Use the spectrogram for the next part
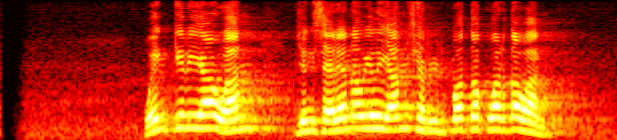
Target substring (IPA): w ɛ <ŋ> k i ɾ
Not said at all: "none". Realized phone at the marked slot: ŋ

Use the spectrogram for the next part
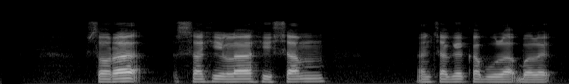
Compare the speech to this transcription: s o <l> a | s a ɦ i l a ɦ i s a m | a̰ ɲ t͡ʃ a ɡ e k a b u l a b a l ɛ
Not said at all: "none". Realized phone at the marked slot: ɾ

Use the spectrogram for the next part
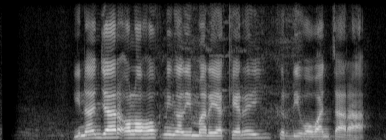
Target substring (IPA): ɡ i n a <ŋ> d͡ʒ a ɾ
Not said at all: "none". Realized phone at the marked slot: ɲ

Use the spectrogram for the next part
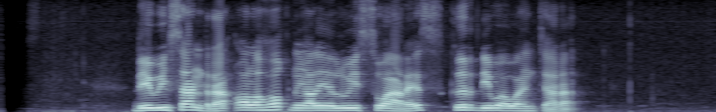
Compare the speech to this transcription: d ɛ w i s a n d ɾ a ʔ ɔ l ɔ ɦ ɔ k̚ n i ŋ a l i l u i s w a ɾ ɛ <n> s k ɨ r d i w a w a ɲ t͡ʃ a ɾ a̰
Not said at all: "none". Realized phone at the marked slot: none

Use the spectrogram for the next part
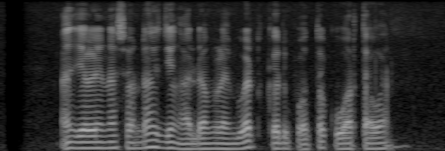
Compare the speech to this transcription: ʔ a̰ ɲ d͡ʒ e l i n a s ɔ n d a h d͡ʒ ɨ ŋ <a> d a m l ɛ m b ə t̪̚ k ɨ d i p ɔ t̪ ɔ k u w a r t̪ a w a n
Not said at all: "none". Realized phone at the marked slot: a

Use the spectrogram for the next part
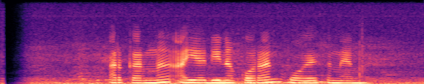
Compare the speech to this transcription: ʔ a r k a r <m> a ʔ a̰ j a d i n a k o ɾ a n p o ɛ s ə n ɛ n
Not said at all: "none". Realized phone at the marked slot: n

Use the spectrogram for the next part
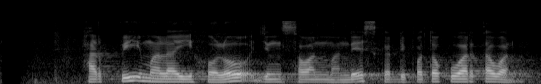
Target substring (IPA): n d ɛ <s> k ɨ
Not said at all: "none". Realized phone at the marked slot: s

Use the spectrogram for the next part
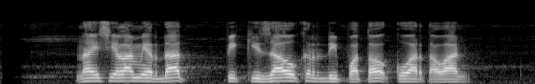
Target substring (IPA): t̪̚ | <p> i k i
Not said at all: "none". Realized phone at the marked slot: p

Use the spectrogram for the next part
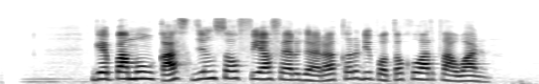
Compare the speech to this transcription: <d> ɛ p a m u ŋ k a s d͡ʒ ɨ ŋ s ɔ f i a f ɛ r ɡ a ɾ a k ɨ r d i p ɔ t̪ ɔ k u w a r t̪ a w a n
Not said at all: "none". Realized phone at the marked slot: ɡ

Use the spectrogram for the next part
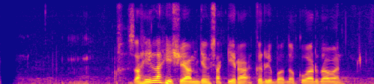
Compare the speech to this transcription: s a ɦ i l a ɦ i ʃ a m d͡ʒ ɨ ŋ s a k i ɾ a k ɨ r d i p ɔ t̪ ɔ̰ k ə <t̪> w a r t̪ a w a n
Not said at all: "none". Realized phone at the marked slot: none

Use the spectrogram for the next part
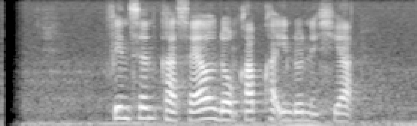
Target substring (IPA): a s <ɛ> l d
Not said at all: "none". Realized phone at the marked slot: ɛ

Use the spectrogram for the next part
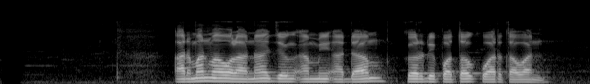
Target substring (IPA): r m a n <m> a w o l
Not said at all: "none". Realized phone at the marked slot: m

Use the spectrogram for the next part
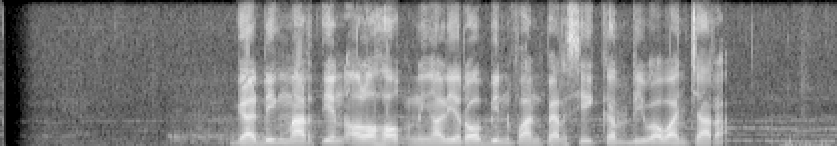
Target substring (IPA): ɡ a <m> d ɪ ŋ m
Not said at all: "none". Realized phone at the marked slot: none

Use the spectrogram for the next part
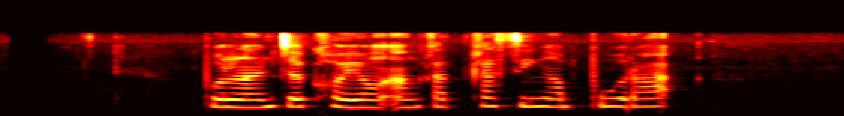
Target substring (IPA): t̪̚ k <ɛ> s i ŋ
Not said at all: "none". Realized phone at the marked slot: a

